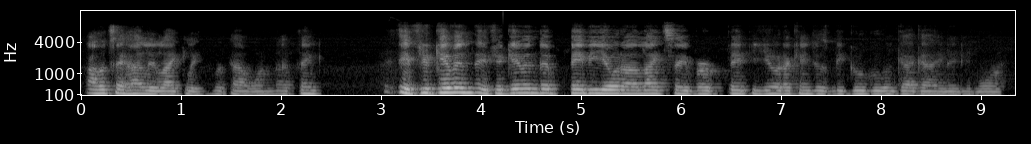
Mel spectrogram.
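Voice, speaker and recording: A man co-hosting a podcast in casual chat, reflective and measured as he explains his thinking. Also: mid-range voice, level tone, a little mellow. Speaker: podcast co-host. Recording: echoey room.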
